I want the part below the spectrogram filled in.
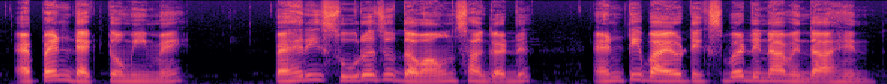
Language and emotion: Sindhi, neutral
